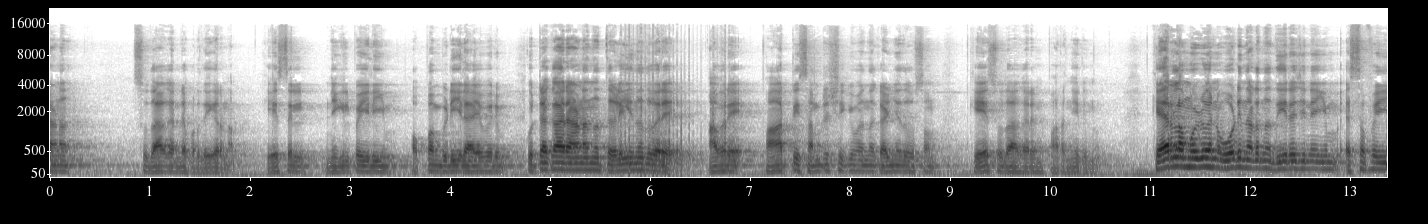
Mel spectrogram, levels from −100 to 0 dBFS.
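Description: From 5.68 to 6.84 s, buffer tearing sets in. The writer and reader of the ring buffer have slipped into each other. A small slice of each period, around a twentieth, repeats audio roughly a tenth of a second old. The hard joins give a robotic rattle at 25 Hz, which points to a 40 ms buffer period.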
